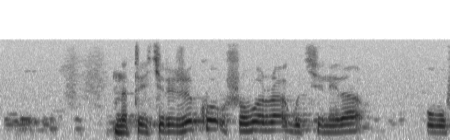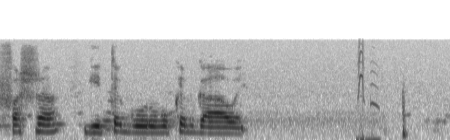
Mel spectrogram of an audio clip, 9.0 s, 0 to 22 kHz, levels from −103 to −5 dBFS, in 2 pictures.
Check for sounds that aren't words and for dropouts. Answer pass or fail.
fail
